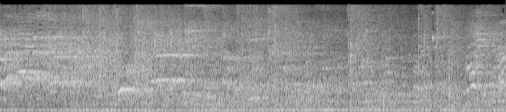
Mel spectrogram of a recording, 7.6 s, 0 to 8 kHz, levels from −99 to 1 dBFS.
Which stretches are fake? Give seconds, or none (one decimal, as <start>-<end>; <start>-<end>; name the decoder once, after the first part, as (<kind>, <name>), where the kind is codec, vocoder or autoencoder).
none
